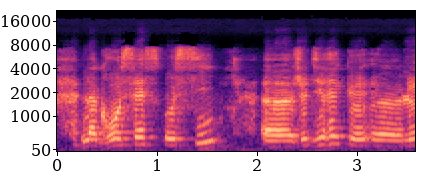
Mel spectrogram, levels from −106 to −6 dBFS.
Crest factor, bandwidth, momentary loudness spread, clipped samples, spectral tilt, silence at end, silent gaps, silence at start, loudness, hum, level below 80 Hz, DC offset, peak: 16 dB; 9.6 kHz; 10 LU; under 0.1%; -1 dB/octave; 0 s; none; 0 s; -23 LUFS; none; -70 dBFS; under 0.1%; -8 dBFS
